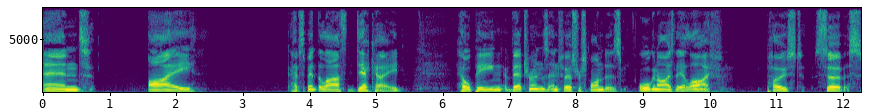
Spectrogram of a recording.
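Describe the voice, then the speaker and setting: With an Australian accent, the speaker talks at a very slow pace in a fairly even intonation, leaving long, frequent pauses. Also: man. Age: 50s. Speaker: breathwork and recovery coach, former soldier. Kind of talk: podcast interview.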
